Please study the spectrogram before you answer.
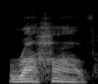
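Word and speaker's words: רהב: ancient Near Eastern world, this Hebrew word, which is pronounced short A's, Rahav.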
